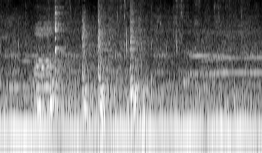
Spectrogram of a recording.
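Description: A spoon clinking on a plate while eating pancakes: a few light, bright clinks over a steady low hum.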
